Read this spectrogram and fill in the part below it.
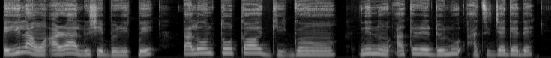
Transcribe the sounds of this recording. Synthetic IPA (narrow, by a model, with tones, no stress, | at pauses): e˨ji˨˦la˦˨w̃ɔ̃˧ʔa˧ɾa˦˨lu˨˦ʃe˧be˨ɾe˨k͡pe˨˦ | ta˧lo˦n̩˦to˦tɔ˦ɡi˨ɡã˧ | nĩ˦nũ˦ʔa˧ke˦ɾe˦do˧lu˦a˦˨ti˧d͡ʒɛ˦ɡɛ˦dɛ˦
